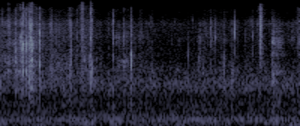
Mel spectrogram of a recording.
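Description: Near silence with faint, scattered light clicks and rustles: twine being wrapped and tightened around a bundle of dry grape-vine cuttings.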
